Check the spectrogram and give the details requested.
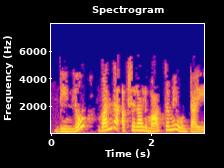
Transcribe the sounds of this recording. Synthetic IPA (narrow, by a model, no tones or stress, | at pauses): d̪iːnlo̞ːʋɐnd̪ɐʔɐkʂɐɾaːlumaːt̪ɾɐme̞ːuɳʈaːji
